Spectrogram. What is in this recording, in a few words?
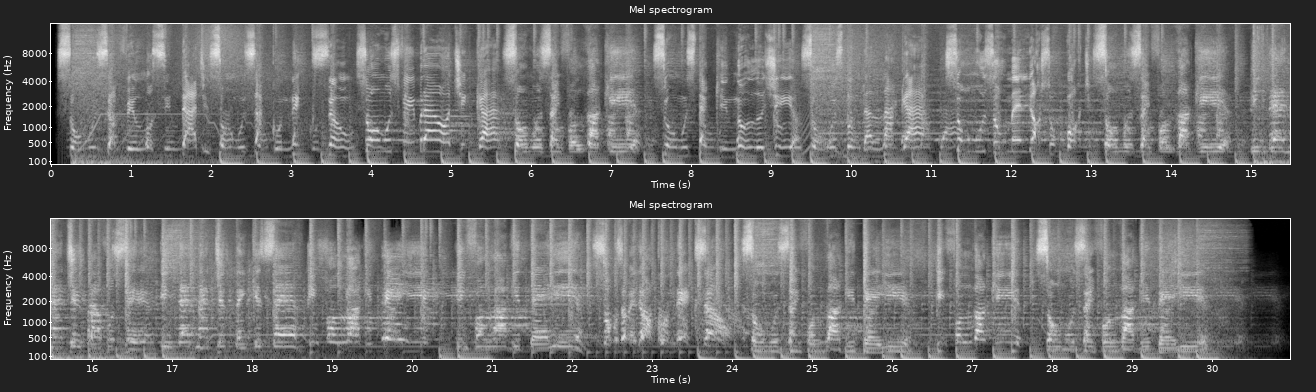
jingle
